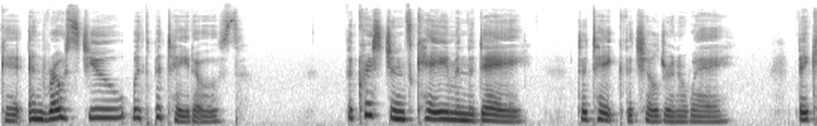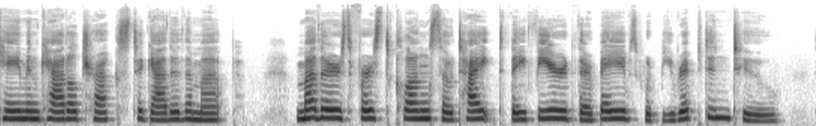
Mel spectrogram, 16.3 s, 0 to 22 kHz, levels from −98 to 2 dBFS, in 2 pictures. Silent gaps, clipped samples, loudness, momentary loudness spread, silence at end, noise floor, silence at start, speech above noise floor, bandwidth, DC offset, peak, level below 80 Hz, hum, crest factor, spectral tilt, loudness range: none; under 0.1%; -24 LUFS; 11 LU; 0.4 s; -72 dBFS; 0 s; 49 dB; 15.5 kHz; under 0.1%; -6 dBFS; -68 dBFS; none; 18 dB; -4.5 dB/octave; 6 LU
